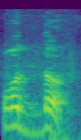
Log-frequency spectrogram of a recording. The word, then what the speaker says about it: পদ্য: আর জফলা থাকার কারণে জফলা যার সাথে থাকবে সে দুইবার আসবে। দিতে হবে। ফলে পদ্য যেহেতু এখানে থেমে যাচ্ছি তাই এখানে হসন্ত দিতে হবে ফলে উচ্চারণ হচ্ছে পদ্য ঠিক এরকমভাবে অন্য দেখুন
